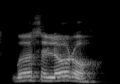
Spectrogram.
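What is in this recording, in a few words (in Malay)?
"berseloroh", Malay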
